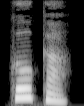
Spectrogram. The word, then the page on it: ಘೋಕ: Kannada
